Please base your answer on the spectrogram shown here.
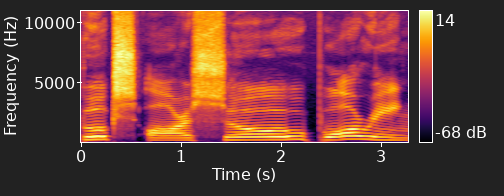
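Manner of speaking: loud, very slow, stretched-out grumble. Big Monster, being read a fairy tale, complains: grumbling. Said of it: "grumbled Big Monster".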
